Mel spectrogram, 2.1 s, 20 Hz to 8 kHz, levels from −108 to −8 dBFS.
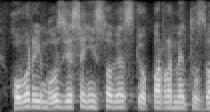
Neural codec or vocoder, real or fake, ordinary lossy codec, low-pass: codec, 16 kHz, 6 kbps, DAC; fake; none; none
